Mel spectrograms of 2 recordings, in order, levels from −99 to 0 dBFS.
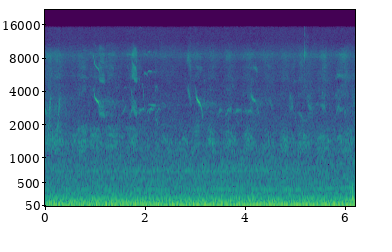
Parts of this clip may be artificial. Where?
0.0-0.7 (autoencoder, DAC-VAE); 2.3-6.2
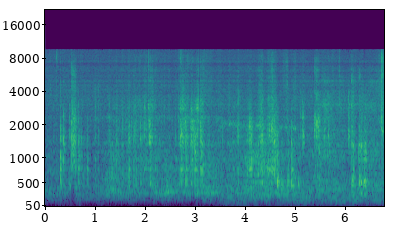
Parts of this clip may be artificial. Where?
0.0-6.8 (autoencoder, DAC-VAE)

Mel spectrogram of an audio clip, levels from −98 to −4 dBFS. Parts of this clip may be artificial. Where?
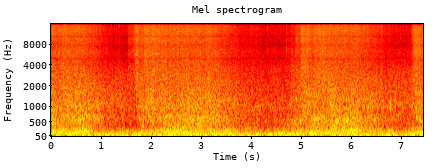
none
